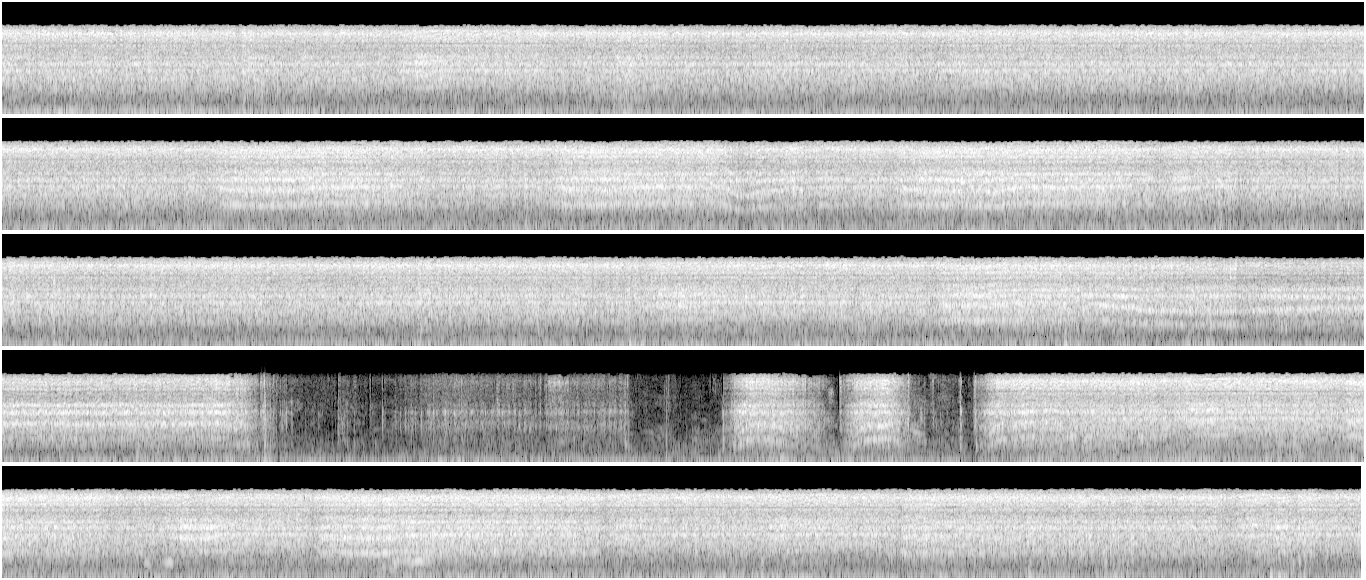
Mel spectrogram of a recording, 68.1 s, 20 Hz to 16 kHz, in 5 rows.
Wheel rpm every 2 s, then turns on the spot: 230, 230, 230, 230, 230, 230, 240, 230, 220, 230, 210, 220, 230, 230, 230, 230, 230, 230, 230, 200, 160, 150, 10, 20, 50, 100, 220, 230, 220, 230, 230, 230, 230, 230.
46-48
